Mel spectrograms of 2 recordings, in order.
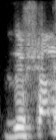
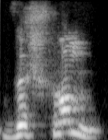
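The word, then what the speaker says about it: विश्वम्: संकीर्तनैक पितरौ कमलायताक्षौ विशंबरो द्विजवरौ विषम नहीं विश्वम। विश्वम विश्वम विषम तो विश्व हो जाएगा, विश्वम मतलब विश्व को, विश्व का विश्वम भरण करने वाले, ऐसा अर्थ बनेगा ना।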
